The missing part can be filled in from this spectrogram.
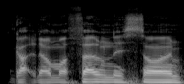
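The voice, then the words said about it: Put-on accent. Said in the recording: “Why are you using an accent?”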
